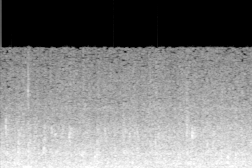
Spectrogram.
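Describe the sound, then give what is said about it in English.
Rain streaming down a window makes a quiet, even hiss of drops that carries on without a break, with no voices. “She turns to the door and sees the rain streaming down the window.”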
